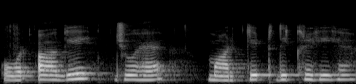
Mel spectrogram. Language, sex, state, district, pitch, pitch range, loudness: Hindi, female, Himachal Pradesh, Shimla, 220 Hz, 210-220 Hz, -20 LUFS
